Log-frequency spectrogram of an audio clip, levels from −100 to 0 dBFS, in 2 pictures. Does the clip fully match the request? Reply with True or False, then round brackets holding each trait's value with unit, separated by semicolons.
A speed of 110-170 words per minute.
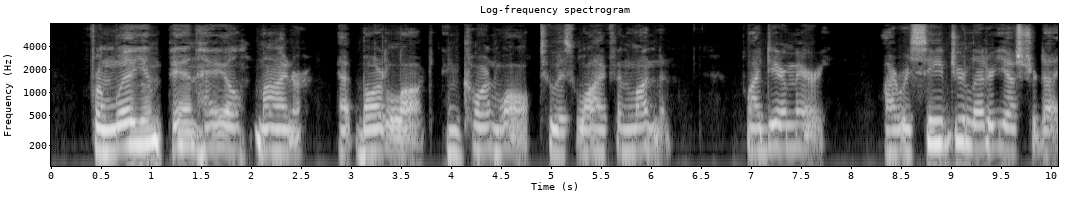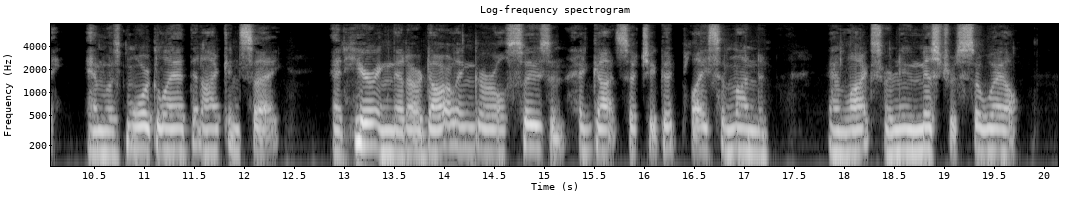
True (150 wpm)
